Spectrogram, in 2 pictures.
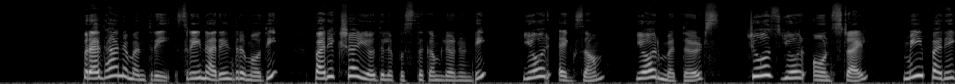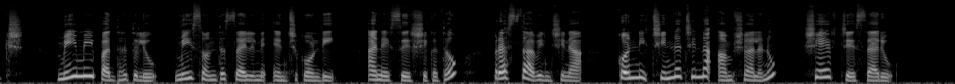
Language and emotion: Telugu, neutral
